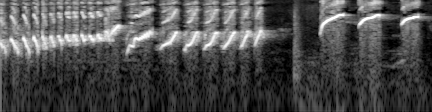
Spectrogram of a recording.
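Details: Song of a white-rumped shama, played to stir other shamas to answer: a rapid rattling trill gliding upward, then repeated rising slurred notes, a short pause, and three high upswept whistles.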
